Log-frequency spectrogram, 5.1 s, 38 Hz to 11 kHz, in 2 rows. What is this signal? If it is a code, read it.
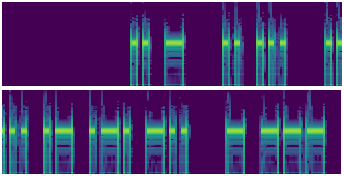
Morse code, heard as a keyed tone, about 28 wpm, 700 Hz. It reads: IT IS HARD TO
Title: Sets of 5 Words Encore2 28wpm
